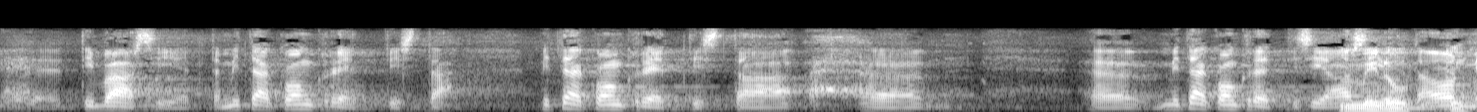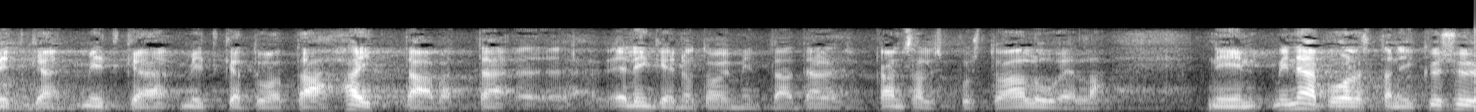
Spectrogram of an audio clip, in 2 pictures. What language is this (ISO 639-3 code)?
fin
